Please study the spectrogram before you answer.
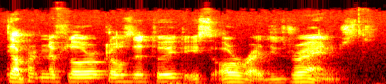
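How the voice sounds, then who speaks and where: A man's voice: mid-range voice, a little fast, fairly bright tone. A man reading a horror visual novel aloud as a let's play host, dramatic narration with casual asides.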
